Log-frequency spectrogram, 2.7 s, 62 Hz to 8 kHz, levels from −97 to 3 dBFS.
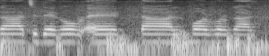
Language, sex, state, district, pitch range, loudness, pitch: Chakma, male, Tripura, Unakoti, 205-210 Hz, -13 LUFS, 210 Hz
